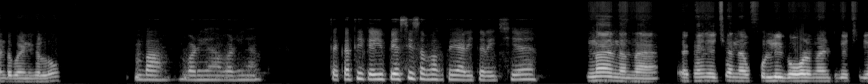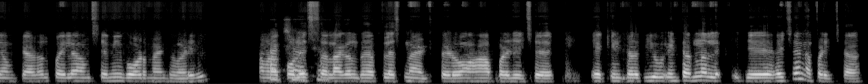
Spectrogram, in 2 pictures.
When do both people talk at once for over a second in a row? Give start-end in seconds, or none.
none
